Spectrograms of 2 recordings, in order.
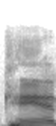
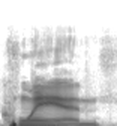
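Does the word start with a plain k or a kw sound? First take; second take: plain k; kw. First: The word starts with a plain k sound. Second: The word starts with a kw sound. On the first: "would it be pronounced can or quan?" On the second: "would it be pronounced can or quan?"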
